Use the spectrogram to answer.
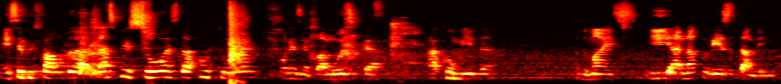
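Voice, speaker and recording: A man's voice: fairly high pitch, moderate pace, a loud crowd, rough recording. A man from the United States, a native English speaker and teacher, talking in an upbeat, easygoing way. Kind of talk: casual conversation. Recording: loud background noise.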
